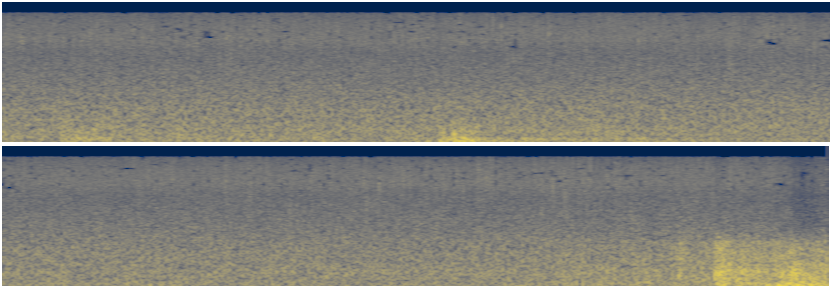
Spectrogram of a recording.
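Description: Steady rain, with a short crack of thunder about two seconds in and a louder clap of thunder rumbling near the end.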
